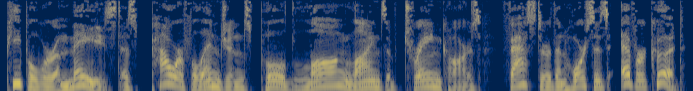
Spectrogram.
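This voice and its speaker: A man reading a scripted children's story aloud as an animated, expressive narrator. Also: fairly high pitch, a little slow, no room sound.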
